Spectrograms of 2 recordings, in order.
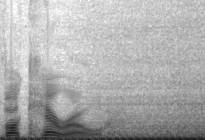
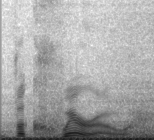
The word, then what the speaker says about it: Vaquero: that would be the vacaro pronounced Vaquero not Vaqueros at least that's how I always pronounce it I want to I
